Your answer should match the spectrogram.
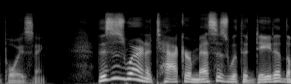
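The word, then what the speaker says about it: ATT&CK: You've probably heard of the famous MIT anti-C framework, and yes, you pronounce it, attack, which breaks down tactics for traditional cyber attacks.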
